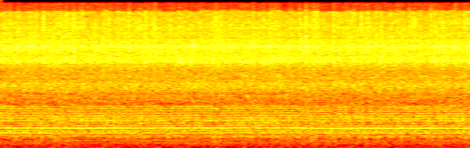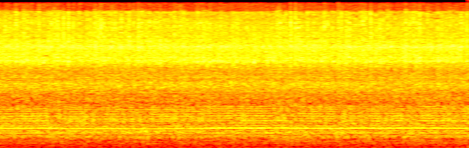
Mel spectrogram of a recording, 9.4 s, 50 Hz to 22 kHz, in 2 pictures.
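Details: Craftsman 29cc two-stroke blower, previously missing its spark plug and fuel, running on a Chinese aftermarket carb-kit plug: steady high-pitched buzz at constant speed with no misses or surging; runs cleanly and evenly.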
